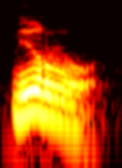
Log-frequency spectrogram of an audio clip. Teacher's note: ro-nya yang seharusnya dibaca tipis kini diubah menjadi dibaca tebal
